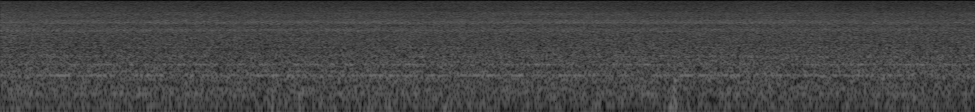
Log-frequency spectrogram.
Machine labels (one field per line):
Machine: fan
